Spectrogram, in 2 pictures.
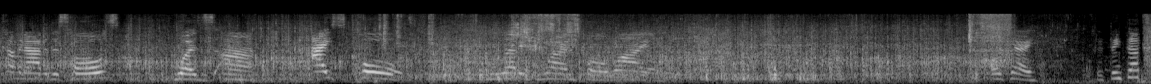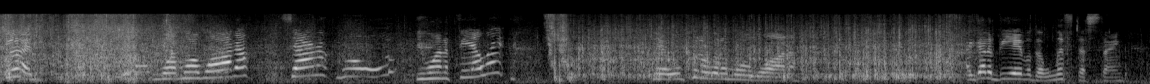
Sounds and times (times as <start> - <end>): Speech: 1.8 - 4.1, 4.9 - 6.6, 11.0 - 11.9, 18.0 - 19.5, 21.2 - 22.8.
